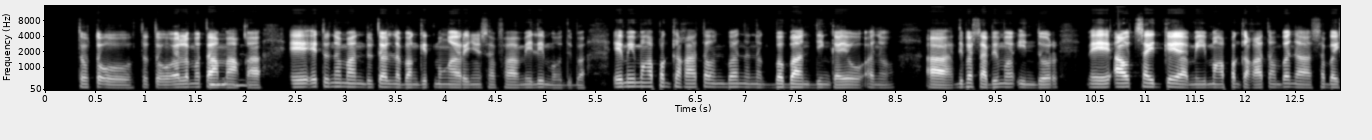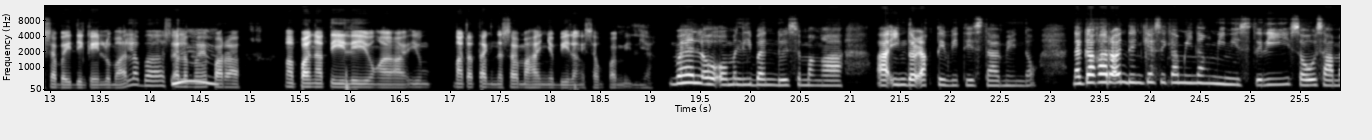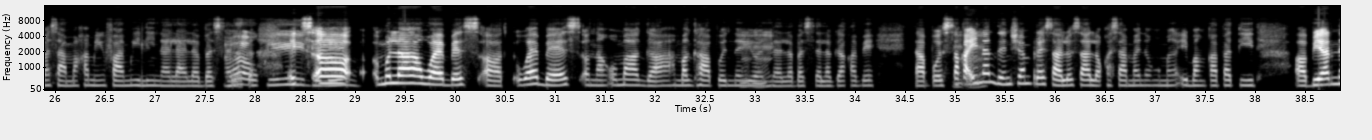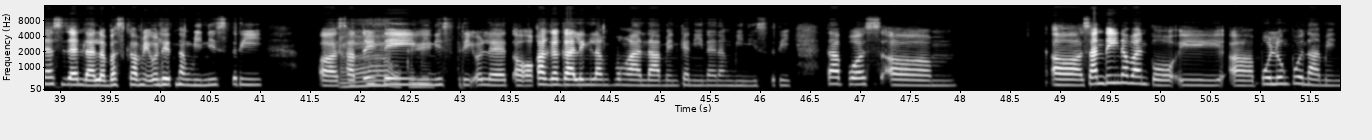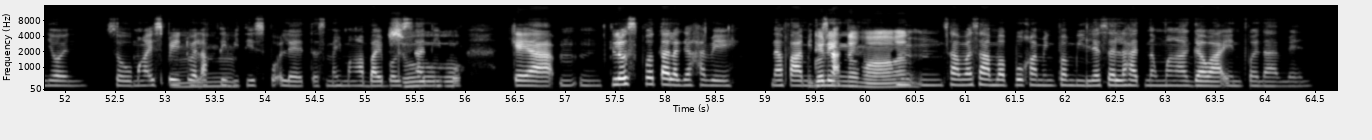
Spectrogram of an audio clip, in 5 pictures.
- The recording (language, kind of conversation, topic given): Filipino, podcast, Ano ang ginagawa ninyo para manatiling malapit sa isa’t isa kahit abala?
- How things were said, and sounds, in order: tapping; other background noise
